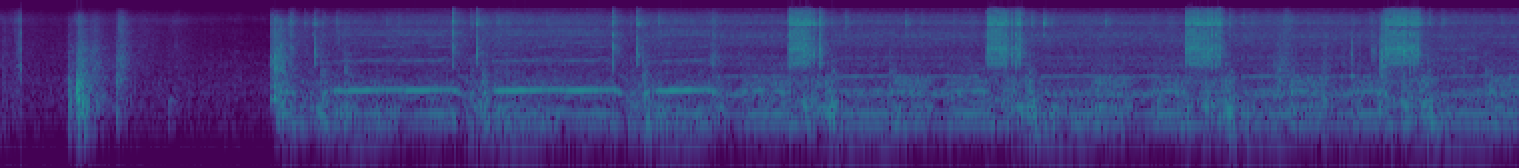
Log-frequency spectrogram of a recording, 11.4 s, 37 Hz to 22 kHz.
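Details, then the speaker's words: Ford Focus Mk2 wiper motor fitted to a Gilbern classic car, wired on the slow/medium speed: steady motor hum with buzzy vibration and a sharp hissing click about every 1.5 s while parking; the vibrating noise persists but the wipers eventually stop. "okay so we do still have that vibrating noise ah but natural fact it did actually stop in the end"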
